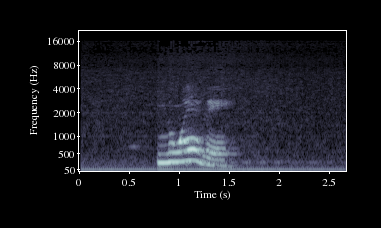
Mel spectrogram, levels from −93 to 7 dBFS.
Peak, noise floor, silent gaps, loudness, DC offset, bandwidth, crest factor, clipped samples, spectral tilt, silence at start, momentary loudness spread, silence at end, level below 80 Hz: -4 dBFS; -47 dBFS; none; -19 LUFS; under 0.1%; 10 kHz; 18 dB; under 0.1%; -8 dB/octave; 0.8 s; 14 LU; 1.1 s; -44 dBFS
